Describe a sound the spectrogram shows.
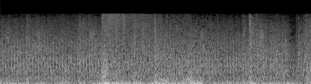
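Heavy metal machinery clanks and thuds.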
